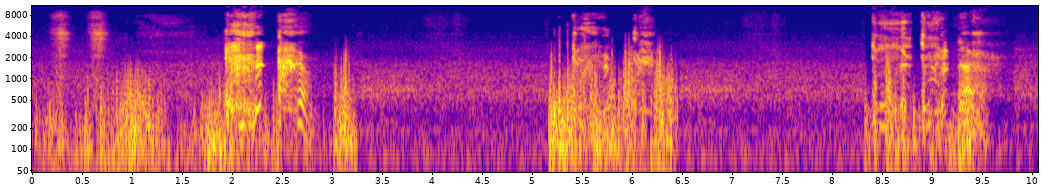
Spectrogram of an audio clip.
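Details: Adult man sick with an extremely stuffy nose: three bouts of deep, heavy coughing, several coughs each, over steady background noise; a wet, productive cough.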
